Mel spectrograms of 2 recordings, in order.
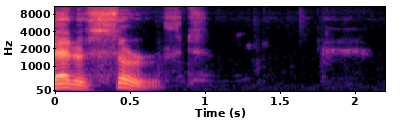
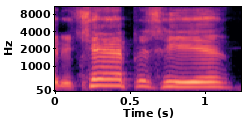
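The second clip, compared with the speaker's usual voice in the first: greeting call; 6 semitones higher, slower than usual. Retold or imitated. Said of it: "I always say".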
